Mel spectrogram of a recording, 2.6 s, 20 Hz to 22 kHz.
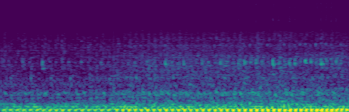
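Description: Jinma 244 Lux tractor engine running in its lowest reduced gear, a loud, close diesel chug with a steady rapid pulsing rhythm and no voices.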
